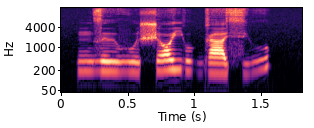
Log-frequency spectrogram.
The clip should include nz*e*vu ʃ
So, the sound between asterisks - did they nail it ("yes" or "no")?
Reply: no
